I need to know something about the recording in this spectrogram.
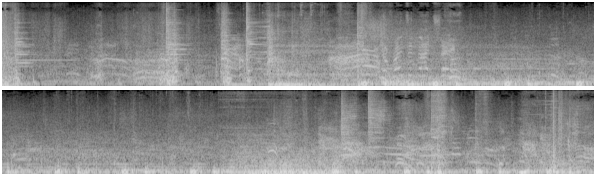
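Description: Swords clash and clang in a melee fight.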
